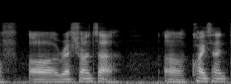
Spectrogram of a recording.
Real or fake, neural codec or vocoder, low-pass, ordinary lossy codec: real; none; 7.2 kHz; none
